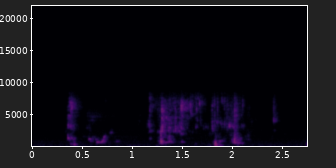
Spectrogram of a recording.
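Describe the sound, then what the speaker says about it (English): Hot water splashes and gurgles into a basin in a pottery studio in short uneven bursts, close and moderately loud, with no talking. "now you can put more hot water in there"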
